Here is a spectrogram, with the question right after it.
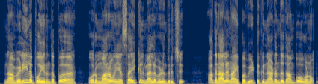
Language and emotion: Tamil, sad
